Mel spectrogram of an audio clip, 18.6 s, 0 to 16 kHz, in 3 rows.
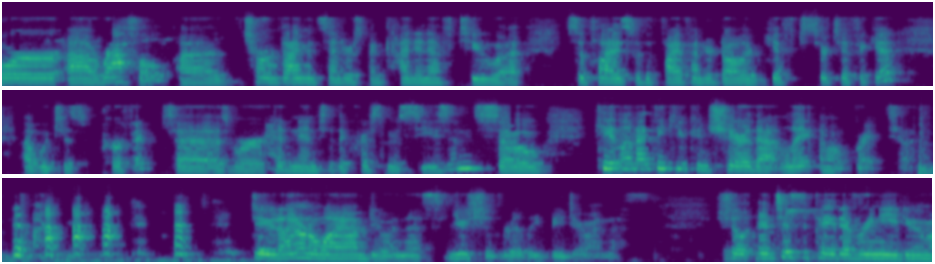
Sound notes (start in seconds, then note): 12.4 laughter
